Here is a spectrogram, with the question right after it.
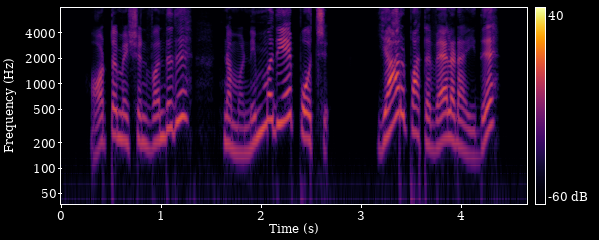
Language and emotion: Tamil, angry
